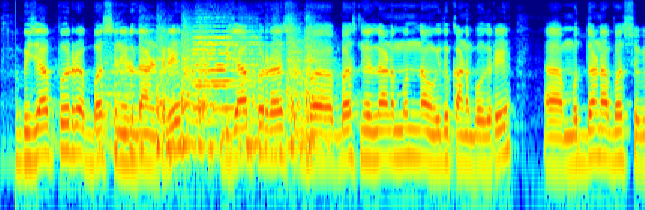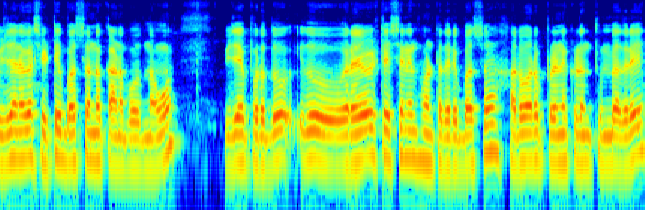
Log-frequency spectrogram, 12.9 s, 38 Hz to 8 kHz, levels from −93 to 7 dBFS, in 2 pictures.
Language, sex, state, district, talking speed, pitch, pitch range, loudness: Kannada, male, Karnataka, Bijapur, 120 wpm, 135 Hz, 125-145 Hz, -17 LUFS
